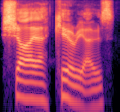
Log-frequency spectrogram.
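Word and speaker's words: Shire Curios: To find them, you need to go to eBay and put in uh Shia Curios and you'll find their store.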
